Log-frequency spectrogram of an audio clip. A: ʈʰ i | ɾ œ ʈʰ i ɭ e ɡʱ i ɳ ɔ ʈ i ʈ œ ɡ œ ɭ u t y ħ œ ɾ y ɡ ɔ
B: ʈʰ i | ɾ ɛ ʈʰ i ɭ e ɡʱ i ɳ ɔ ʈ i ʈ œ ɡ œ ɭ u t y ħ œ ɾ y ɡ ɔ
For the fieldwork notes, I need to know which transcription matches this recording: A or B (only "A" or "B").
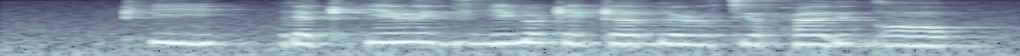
B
